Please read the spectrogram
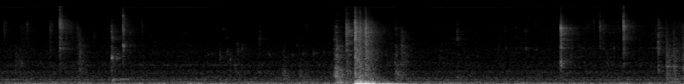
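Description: Quiet room tone with a few faint clicks and rustles, and one loud thump about halfway through that dies away over about half a second.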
